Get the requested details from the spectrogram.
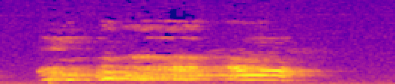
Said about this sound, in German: Was schwimmt auf dem Wasser und macht Kikeriki? Hm. Ein Wasserhahn.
